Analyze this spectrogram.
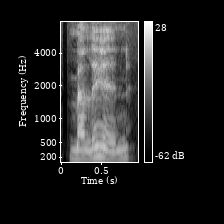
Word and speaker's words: mellyn: Where the word melon means friend, melin means friends in the plural form, and it's spelt with a Y, Mellyn.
